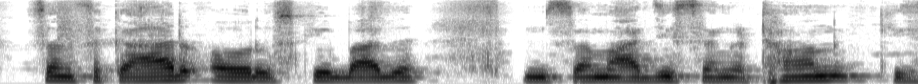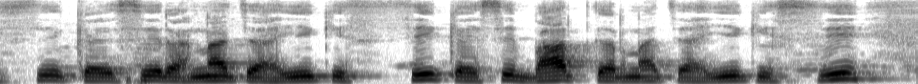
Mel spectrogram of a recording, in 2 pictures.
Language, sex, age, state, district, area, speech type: Hindi, male, 45-60, Uttar Pradesh, Chandauli, urban, spontaneous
